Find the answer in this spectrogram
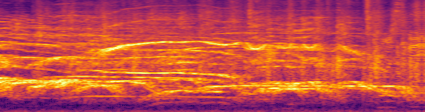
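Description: Several audience members whooping and hollering together in long, overlapping high calls, fading out near the end.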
